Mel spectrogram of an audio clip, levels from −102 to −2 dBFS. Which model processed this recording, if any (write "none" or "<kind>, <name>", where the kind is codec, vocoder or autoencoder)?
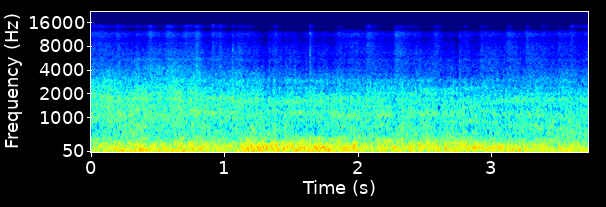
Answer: autoencoder, DAC-VAE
